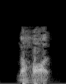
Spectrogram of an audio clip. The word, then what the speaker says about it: Nahuatl: Nahuatl, I don't think we pronounce the L. I've learned that recently. It's kind of glottal.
